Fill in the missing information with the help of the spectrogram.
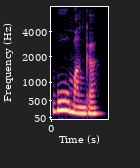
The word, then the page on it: warmonger: British English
